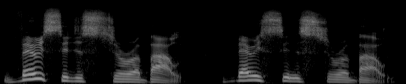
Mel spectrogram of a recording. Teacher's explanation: in standard Southern British English, you don't pronounce the R at the end of a word, except there's a vowel sound right after it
